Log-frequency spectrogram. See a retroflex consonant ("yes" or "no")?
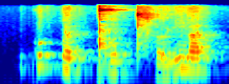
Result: no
